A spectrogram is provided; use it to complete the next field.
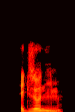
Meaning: exonym (a name given to a group or category of people by a secondary person or persons other than the people it refers to)
- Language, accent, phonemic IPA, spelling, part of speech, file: French, France, /ɛɡ.zɔ.nim/, exonyme, noun, LL-Q150 (fra)-exonyme.wav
